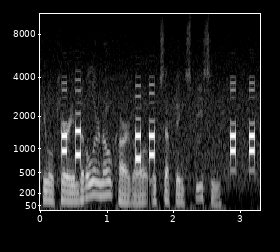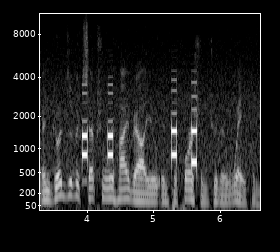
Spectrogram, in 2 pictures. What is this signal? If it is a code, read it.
DTMF, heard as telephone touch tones, dialled by hand, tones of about 80 ms, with speech in English. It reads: 09 58 00 88 93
